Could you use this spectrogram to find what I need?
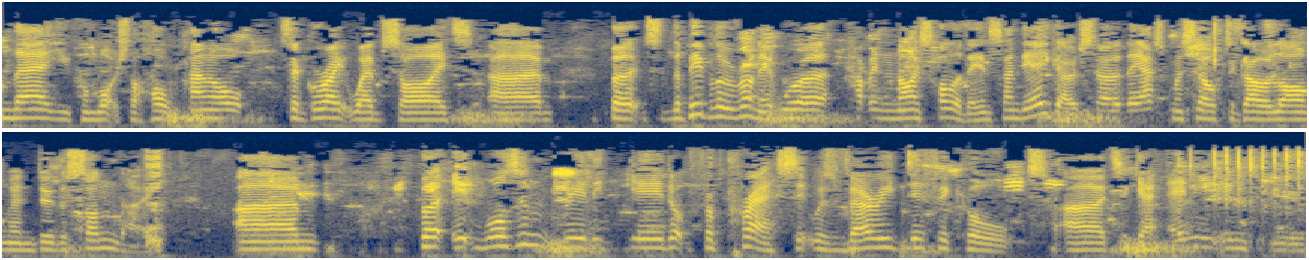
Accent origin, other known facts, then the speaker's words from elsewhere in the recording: United Kingdom; Over here in the UK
